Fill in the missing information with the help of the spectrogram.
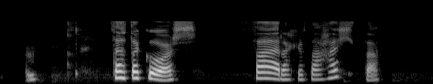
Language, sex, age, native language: Icelandic, female, 16, Icelandic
